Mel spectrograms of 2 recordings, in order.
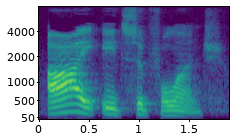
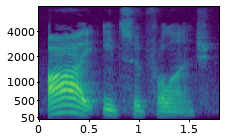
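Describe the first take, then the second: First: The word "I" carries the main stress. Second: The word "I" carries the main stress.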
